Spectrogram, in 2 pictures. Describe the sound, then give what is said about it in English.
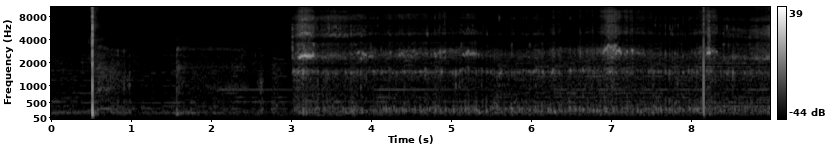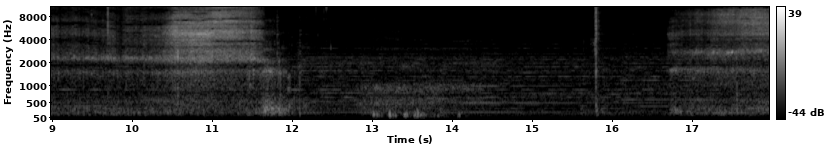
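Water bubbles and gurgles in a bong during a hit, a steady, rattling stream for several seconds, with a sharp hiss partway through and a few clicks and knocks around it. “Cheers, you stoners. Bong tokes.”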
